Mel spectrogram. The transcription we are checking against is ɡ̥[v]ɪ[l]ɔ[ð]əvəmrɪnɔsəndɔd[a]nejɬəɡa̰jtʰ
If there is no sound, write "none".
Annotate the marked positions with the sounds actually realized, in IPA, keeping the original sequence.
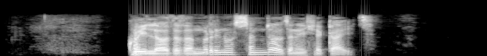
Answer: w, l, ð, ə

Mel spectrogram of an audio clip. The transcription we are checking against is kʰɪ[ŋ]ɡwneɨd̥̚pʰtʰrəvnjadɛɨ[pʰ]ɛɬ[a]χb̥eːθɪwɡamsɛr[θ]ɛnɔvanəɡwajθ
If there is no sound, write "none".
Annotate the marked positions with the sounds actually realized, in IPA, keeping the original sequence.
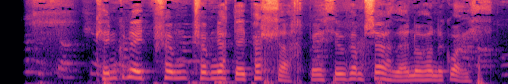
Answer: n, pʰ, a, ð

